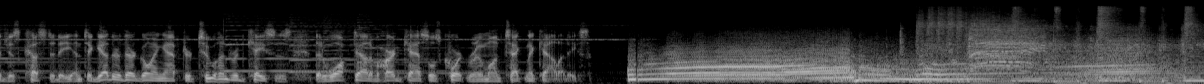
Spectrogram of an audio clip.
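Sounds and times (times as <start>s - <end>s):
sports car engine revving: 6.3s - 12.0s
rock music with drum hits: 9.1s - 12.0s.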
